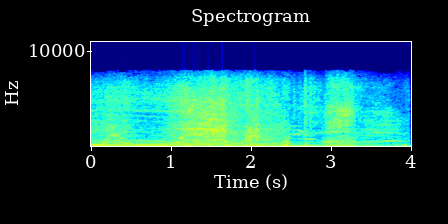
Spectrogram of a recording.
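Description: A Polaris RZR side-by-side's engine running at high revs as it drives across the sand: a steady drone that drops in pitch about two and a half seconds in, with bursts of rushing hiss around the middle.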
